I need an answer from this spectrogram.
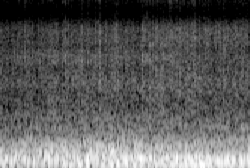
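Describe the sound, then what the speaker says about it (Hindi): Heavy rain pouring down outdoors on the way to a temple, a dense, loud, unbroken roar with low rumbling underneath and no voices. "और जब पहुंचने वाले हैं तो यहाँ पे तेज बारिश शुरू हो गई।"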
